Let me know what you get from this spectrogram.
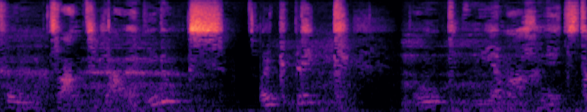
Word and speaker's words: Linux: Den Soundtrenner, den ihr in dieser Episode hört, das ist Linus Torvalds, der vor Jahren einen Namensstreit mal dadurch beigelegt hat, dass er ausgesprochen hat, wie man Linux spricht, nämlich Linux. Ich habe einige Kollegen, die sprechen Linux, Linux und das ist leider falsch.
